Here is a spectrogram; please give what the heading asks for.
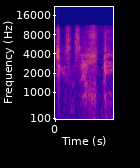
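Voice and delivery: soft, unvoiced, desperate whisper. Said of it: "you might have just yelled, it's like".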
